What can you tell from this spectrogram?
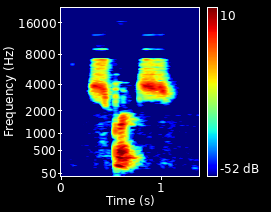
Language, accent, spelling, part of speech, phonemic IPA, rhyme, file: English, Southern England, sprits, noun, /spɹɪts/, -ɪts, LL-Q1860 (eng)-sprits.wav
- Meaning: plural of sprit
